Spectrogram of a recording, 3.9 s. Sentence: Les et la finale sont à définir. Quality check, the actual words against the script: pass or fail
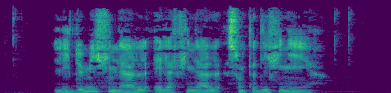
fail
